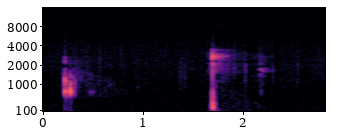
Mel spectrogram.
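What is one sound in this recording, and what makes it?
A wall switch clicks.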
